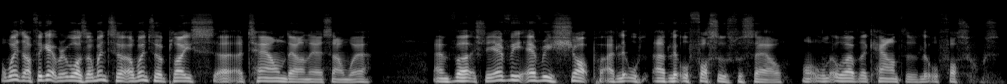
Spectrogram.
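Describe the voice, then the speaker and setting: A man's voice: fairly high pitch, fast, no room sound. Brief: stammering man in chatty livestream, close and dry. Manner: stammering, rambling, self-mocking. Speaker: livestream host. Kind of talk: casual chat with viewers.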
